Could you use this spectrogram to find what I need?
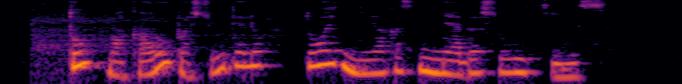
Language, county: Lithuanian, Utena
